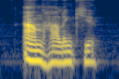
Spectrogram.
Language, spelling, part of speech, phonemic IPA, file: Dutch, aanhalinkje, noun, /ˈanhalɪŋkjə/, Nl-aanhalinkje.ogg
- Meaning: diminutive of aanhaling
